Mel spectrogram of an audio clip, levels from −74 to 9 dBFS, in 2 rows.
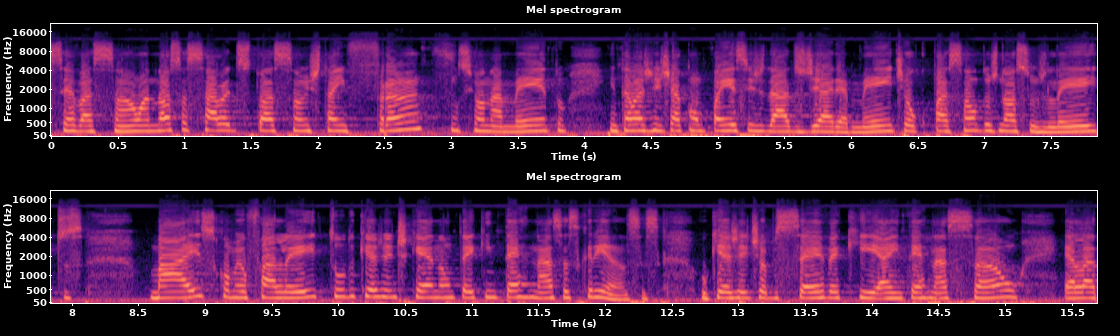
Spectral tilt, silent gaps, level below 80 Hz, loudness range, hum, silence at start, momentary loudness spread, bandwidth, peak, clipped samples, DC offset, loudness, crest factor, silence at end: -4 dB/octave; none; -28 dBFS; 1 LU; none; 0 s; 6 LU; 16 kHz; -4 dBFS; under 0.1%; under 0.1%; -13 LUFS; 10 dB; 0 s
